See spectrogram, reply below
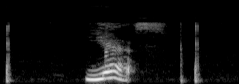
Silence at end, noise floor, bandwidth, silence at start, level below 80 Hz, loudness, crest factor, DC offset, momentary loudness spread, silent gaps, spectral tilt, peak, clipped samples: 0.4 s; -64 dBFS; 7.6 kHz; 0.05 s; -64 dBFS; -12 LUFS; 14 dB; under 0.1%; 23 LU; none; -7 dB/octave; -2 dBFS; under 0.1%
